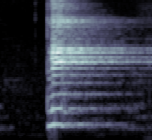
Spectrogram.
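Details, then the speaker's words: Honda Scoopy-i whose electric starter does nothing, checked before replacing the battery: with the ignition on, the horn gives one loud, clear, steady blast. The horn works properly, while the starter stays silent. "แตรทำงานนะครับดังแล้วก็ลองสตาร์ทดูนะครับ"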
